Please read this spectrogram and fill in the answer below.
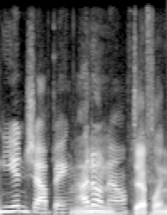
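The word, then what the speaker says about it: Jönköping: Yonshop or Yonshopping? It's yawn chopping. I think it's more like yin shopping.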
